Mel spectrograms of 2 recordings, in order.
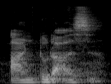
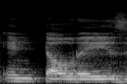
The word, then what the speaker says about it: entourage: ENTOURAGE, इसे हम लोग पढ़ेंगे बेटा, ध्यान रखना, आंटुराज। क्या पढ़ेंगे? आंटुराज। फिर ध्यान से देखो क्या पढ़ोगे। अब ये ना देख लेना कि इस तरह से कि एंटोरेज, इस तरह से आप निकालो ना, इसका प्रोनाउंसिएशन क्या निकलेगा?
